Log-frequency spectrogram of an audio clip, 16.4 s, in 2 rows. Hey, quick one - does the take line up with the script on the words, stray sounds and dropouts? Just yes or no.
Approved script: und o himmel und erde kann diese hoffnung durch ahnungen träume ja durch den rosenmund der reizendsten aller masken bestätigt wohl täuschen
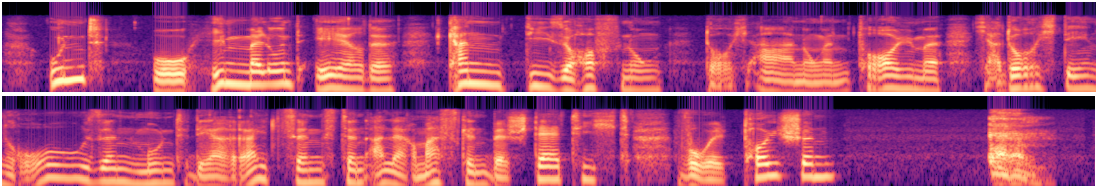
no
